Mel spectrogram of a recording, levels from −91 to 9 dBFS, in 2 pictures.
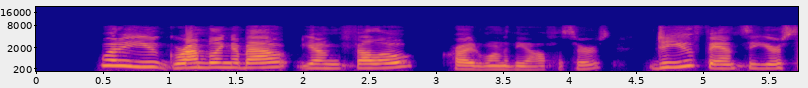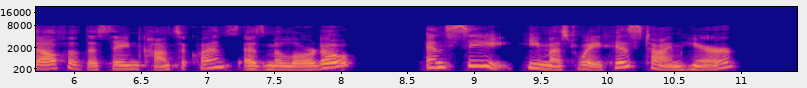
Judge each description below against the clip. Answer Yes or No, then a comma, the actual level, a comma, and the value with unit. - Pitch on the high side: Yes, high, 235 Hz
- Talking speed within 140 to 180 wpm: Yes, average, 160 wpm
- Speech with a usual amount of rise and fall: No, wide, 7.0 semitones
